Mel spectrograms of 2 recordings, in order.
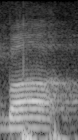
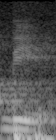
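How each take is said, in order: First: The letter is said with an 'ah' vowel. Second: The letter is said with an 'ee' vowel. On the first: This is how Indonesian speakers name the letter. "you guys pronounce" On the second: This is how Urdu speakers name the letter. "We we just we say B"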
